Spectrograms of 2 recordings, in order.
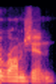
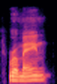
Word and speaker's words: Romijn: Rebecca Romijn. Is that how you say her name? Romaine.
